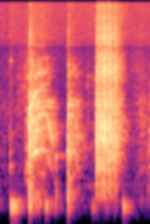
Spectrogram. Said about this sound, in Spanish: perdón por la tos de nuevo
